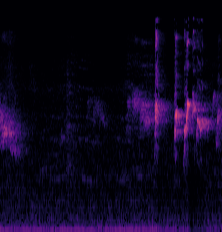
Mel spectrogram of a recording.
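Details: Morning song of a red-whiskered bulbul used to train birds: a quiet opening whistle, a pause, then a lively sequence of loud, sharp whistled and chattered notes toward the end.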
